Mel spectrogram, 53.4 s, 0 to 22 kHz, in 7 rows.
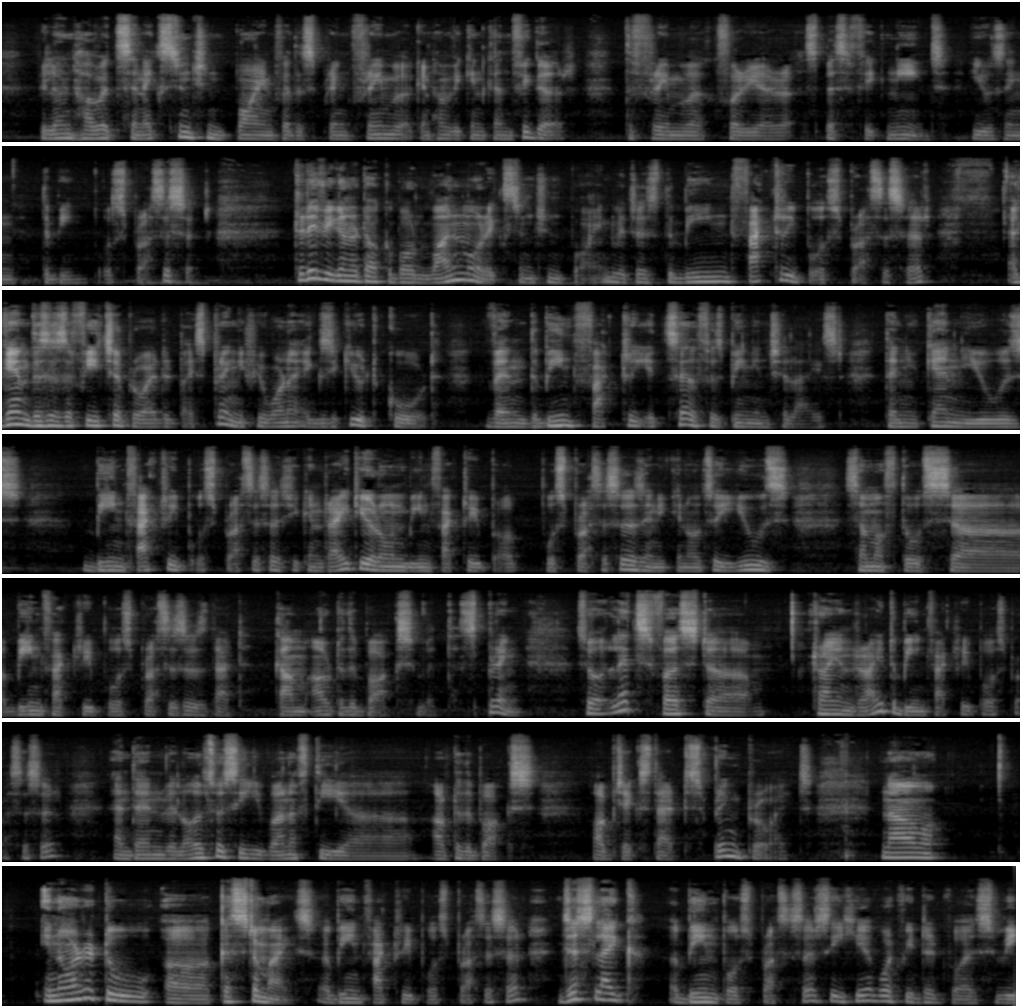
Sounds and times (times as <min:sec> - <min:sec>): Speech: 0:00.0 - 0:45.3, 0:46.1 - 0:53.4.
